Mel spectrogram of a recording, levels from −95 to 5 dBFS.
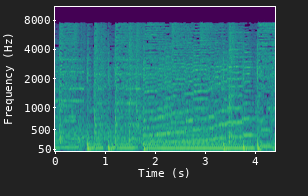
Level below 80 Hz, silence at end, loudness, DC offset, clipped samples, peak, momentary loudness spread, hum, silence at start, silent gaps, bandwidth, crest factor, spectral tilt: -24 dBFS; 0 s; -20 LUFS; under 0.1%; under 0.1%; -6 dBFS; 3 LU; none; 0 s; none; 8 kHz; 14 dB; -4 dB/octave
